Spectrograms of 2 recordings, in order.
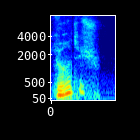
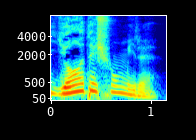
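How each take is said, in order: First: یادشون alone with a questioning rise; repeated یادشون. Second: یادشون said louder with a falling tune; stress on یادشون. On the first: Teacher repeating یادشون to check understanding, rising. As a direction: lift یادشون up as a prompt. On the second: Teacher stressing یادشون to students, louder falling. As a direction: lean on یادشون then let it fall. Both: Shown as a demonstration. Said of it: "دقت کردی؟".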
